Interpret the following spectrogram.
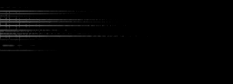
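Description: A bright metallic chime sound effect, struck once at the start with a few quick ticks, ringing high and fading away over about two seconds: a logo sting.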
